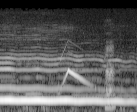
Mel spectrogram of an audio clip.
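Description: One long, steady, loud held note, with a quick whistle-like glide up and back down about a second in, cutting off just at the end: an added comic sound effect.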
